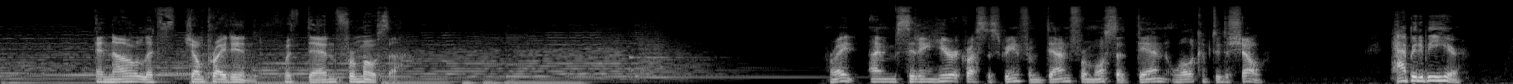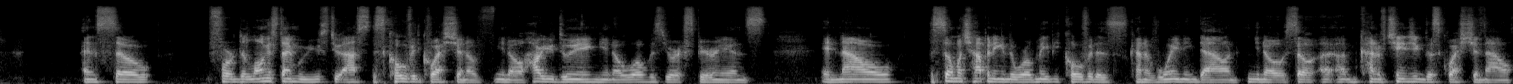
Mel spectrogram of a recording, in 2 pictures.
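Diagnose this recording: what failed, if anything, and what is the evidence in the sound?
Nothing in the signal chain appears to have failed, since no dropout, distortion, discontinuity or other defect can be heard at any stage of the recording.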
